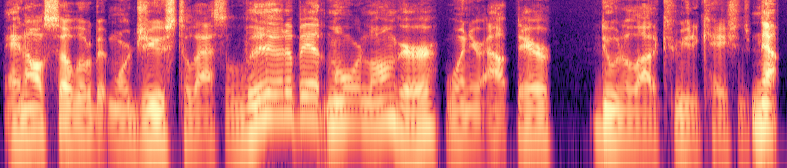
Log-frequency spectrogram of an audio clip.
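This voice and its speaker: A man's voice: mid-range voice, lively intonation, brisk, no room sound, studio quality. Casual man reviewing gear. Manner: informal, thinking aloud while demonstrating. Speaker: product reviewer. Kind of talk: casual hands-on product review, speaking to viewers.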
